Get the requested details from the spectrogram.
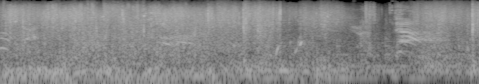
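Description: Spell blasts crackle and rumble in a fight.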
